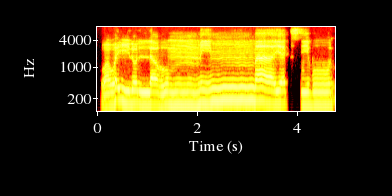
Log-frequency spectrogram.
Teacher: itu tak wujud hilang habis wailahumakss di sini pun sama juga huruf Kaf kena zahirkan sebahagian sebahagian sifat hams itu jangan tenggelam terus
